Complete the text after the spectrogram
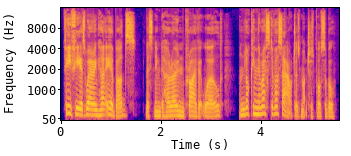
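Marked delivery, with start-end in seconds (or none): none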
